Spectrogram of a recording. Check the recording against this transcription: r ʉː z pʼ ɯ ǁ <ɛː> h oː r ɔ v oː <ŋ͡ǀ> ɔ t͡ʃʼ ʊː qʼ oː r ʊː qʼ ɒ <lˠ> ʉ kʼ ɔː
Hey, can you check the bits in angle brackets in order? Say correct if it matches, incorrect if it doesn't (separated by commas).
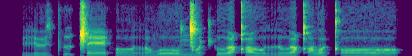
correct, correct, correct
